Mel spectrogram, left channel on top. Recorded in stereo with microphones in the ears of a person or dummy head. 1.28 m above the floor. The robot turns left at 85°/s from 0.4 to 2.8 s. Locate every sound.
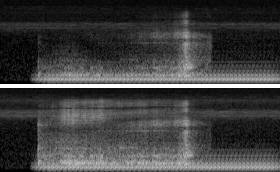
0.4 s keys jangling: 65° right; by 2.1 s 145° left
